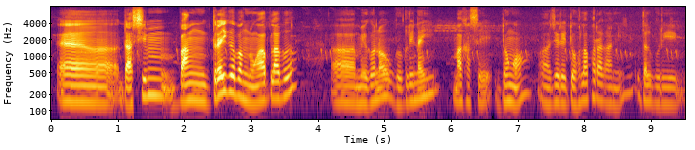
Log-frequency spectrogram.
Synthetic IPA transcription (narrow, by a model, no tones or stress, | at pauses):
dasimbaŋdɾajɡɯbaŋnɔŋaplabɯ | meɡɔnɔwɡɯɡlinaj | makʰasḛdɔŋɔzeɾedɔɦɔlapʰaɾaɡamiudalɡuɾi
